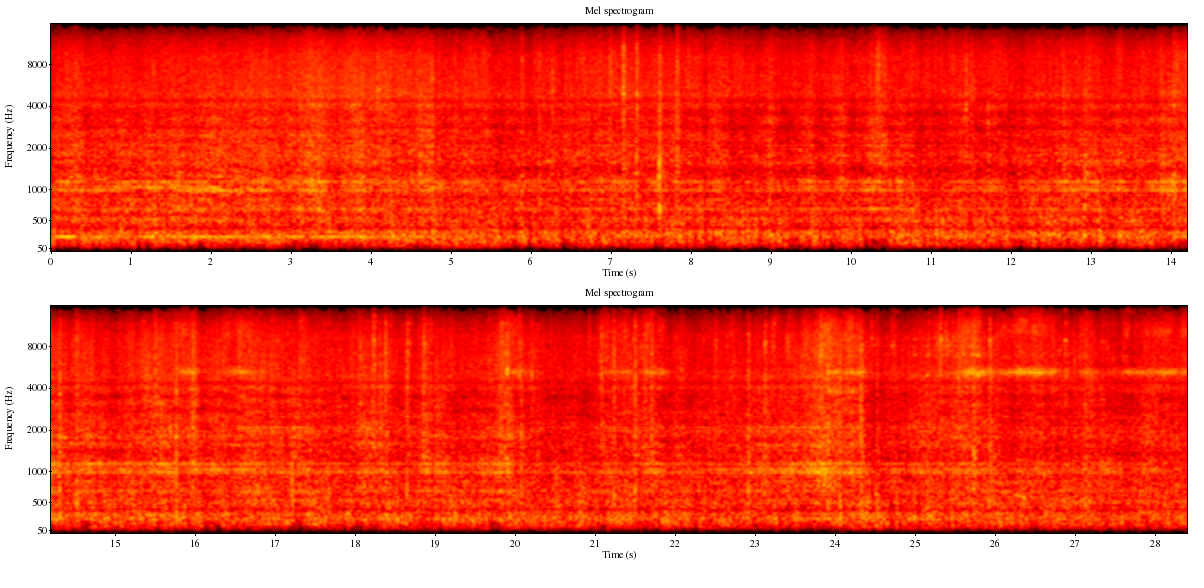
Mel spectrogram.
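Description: Train wheels clatter rhythmically on the rails.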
